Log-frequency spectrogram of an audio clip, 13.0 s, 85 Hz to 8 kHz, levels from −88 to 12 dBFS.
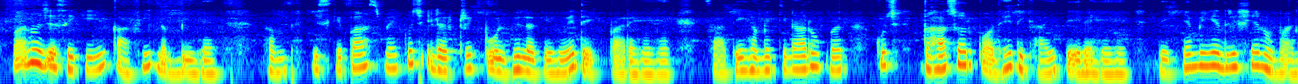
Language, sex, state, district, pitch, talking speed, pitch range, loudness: Maithili, female, Bihar, Madhepura, 185 Hz, 185 wpm, 155-215 Hz, -18 LUFS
